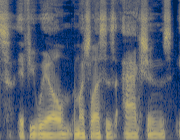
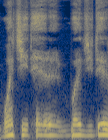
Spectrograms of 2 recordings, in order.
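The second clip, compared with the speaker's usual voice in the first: higher-pitched imitation of frantic questioning; retold freaking out; 8 semitones higher than usual. Girlfriend questioning him after checking on the baby, retold freak-out. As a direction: imitate someone freaking out, pitch raised, questions repeated urgently. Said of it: "she started freaking out".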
